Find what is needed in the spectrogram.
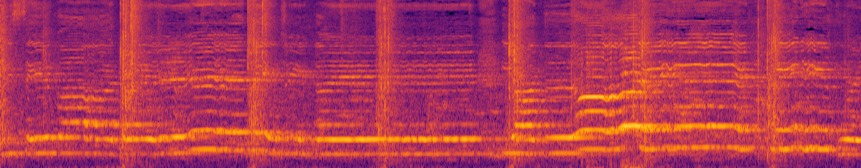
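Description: A woman singing a noha, an Urdu lament, unaccompanied, in long held notes that glide between pitches. A sharp chest-beating strike (matam) keeps time about every second and a half.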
